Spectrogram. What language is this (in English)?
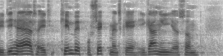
Danish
